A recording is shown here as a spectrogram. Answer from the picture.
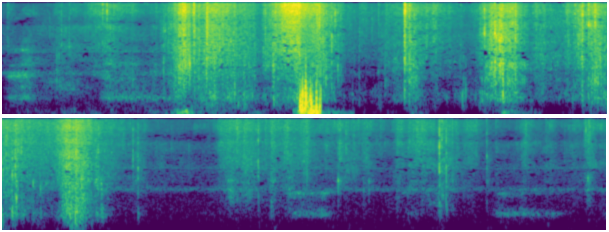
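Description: Footsteps and brushing through forest undergrowth: a series of irregular rustles, the loudest about three seconds in, dying away after about seven seconds.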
